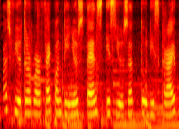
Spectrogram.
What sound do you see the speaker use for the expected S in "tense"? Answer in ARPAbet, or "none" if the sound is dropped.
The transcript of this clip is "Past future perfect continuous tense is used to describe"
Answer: S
